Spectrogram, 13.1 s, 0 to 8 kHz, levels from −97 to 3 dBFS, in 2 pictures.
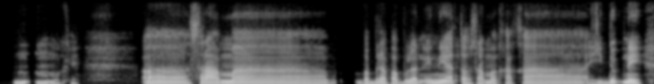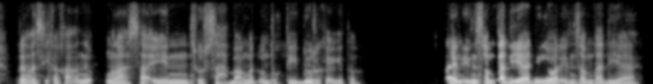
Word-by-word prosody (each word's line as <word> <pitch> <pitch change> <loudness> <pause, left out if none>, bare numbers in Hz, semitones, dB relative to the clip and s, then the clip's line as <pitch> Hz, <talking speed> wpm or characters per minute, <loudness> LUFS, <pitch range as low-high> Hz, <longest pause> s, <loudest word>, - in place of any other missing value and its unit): Mhm, 105 -2 -4
oke, 110 - -17 0.7
eee, 125 -1 +3 0.2
selama 115 -1 +3 1.2
beberapa 105 -1 -2
bulan 100 0 0
ini, 105 +2 +2
atau 110 -3 -4
selama 100 -1 -3
Kakak 95 0 -4
hidup 95 +2 -2
nih. 110 -1 +6 0.3
Pernah 135 - +1
nggak 135 -2 0
sih 175 - -7
Kakak 145 +4 -3
nge 135 - +1 0.2
ngerasain 110 -2 0 0.2
susah 110 -1 -5
banget 110 +2 0
untuk 105 -1 -5
tidur, 110 +2 +1
kayak 115 - -4
gitu? 95 0 -11 0.9
Selain 110 +1 +6
insom 115 0 +3
tadi 120 0 +8
ya, - - +8
di 110 - +1
luar 105 0 +6
insom 105 0 -2
tadi 105 +1 -1
ya. 95 +1 -4
105 Hz, 150 wpm, -23 LUFS, 100-115 Hz, 1.2 s, tadi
